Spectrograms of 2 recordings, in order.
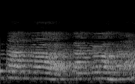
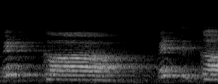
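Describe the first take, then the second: First: టకా with a full vowel after T; wrong reading demo. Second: ఇట్ stopped short, pause, long కా; pollu consonant demo. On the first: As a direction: run టకా together as two open syllables, questioning. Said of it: "టకా కాదు కదా". ("టకా": ట్ పొల్లు లేకుండా అచ్చుతో) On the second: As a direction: say ఇట్ కా with a vowelless T, then draw out కా. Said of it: "పై అక్షరాన్ని పొల్లుగా పలకాలి". ("ఇట్ కా": ట్ పొల్లుగా ఆపి, కా సాగదీసి) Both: Shown as a demonstration.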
